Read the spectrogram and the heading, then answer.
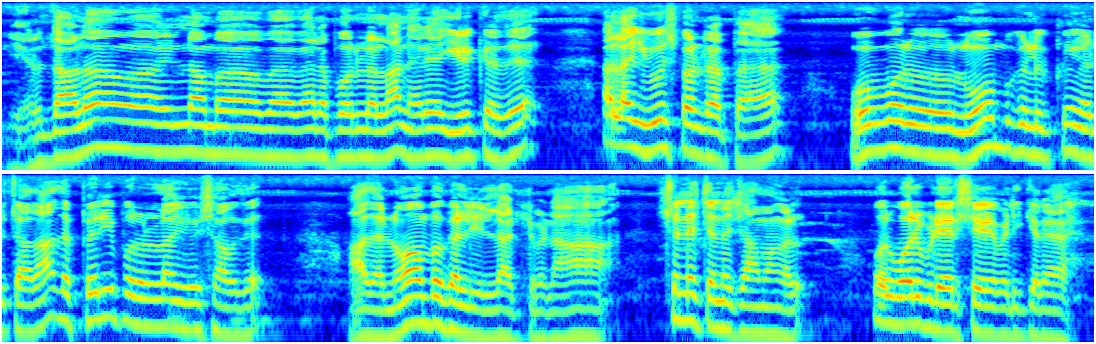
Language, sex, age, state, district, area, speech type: Tamil, male, 60+, Tamil Nadu, Kallakurichi, urban, spontaneous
